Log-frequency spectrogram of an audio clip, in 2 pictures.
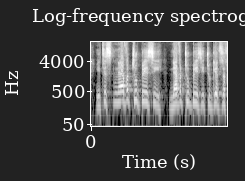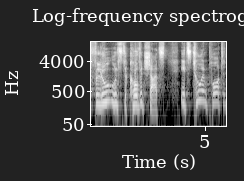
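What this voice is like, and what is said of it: Imitates another person's accented voice. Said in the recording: “I'll do that, Klaus Schwab ... why I'm going with the accent”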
